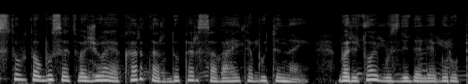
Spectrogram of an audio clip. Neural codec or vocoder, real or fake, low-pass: none; real; 10.8 kHz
